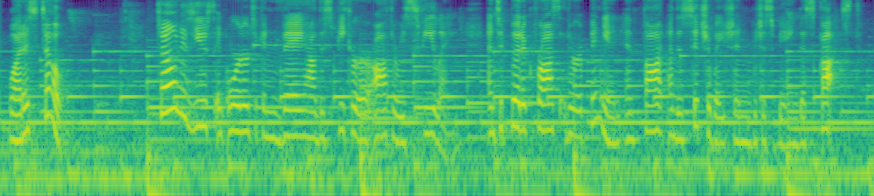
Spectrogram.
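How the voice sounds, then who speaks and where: A woman from the Philippines reading a scripted English lesson, with a clear, measured teaching delivery. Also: mid-range voice. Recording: music playing behind the voice.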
